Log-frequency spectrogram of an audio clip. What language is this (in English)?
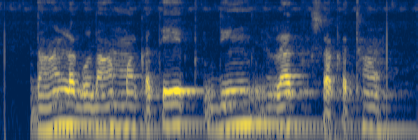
Chhattisgarhi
